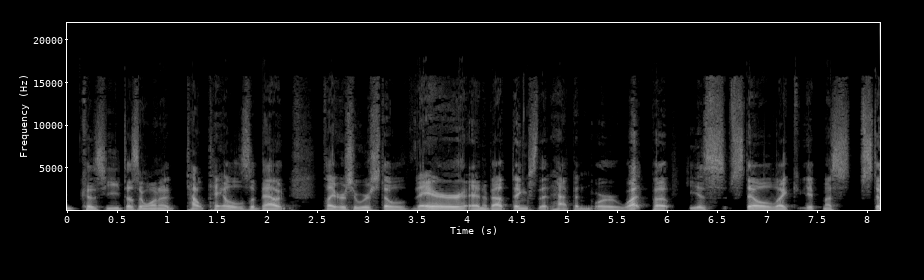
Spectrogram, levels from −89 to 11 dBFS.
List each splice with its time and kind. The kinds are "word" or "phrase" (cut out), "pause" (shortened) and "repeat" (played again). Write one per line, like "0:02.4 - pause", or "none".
0:05.2 - word
0:06.1 - word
